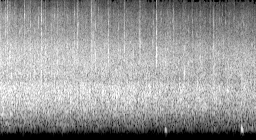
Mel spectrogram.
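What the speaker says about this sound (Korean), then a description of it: "세 분 배우자님께 큰 박수 한번 부탁드리겠습니다" An indoor audience at an education awards ceremony applauds the spouses of honorees, a dense steady clapping that holds evenly throughout, with no voices over it.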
